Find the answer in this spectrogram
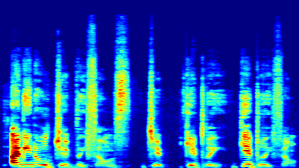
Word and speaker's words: Ghibli: mean old ghibli films ghibli ghibli film it's a hard g right it's a gibbly not a ghibli because if it was a ghibli it would be jay ghibli right i don't know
